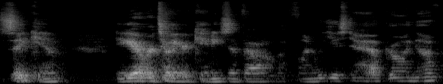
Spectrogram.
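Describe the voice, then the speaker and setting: A man uses a put-on character voice that is raspy and fairly high-pitched, with monotone, flat intonation. He talks at a fairly quick pace, and there is a slight echo. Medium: read story. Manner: exaggerated, showy enunciation.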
